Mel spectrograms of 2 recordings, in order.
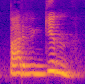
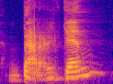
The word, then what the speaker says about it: Bergen: a video about the barin dialect okay oh Beren Excuse excuse me I wasn't saying it right Beren dialect this is my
